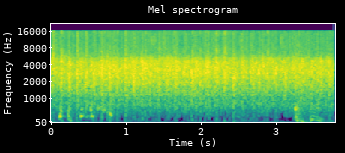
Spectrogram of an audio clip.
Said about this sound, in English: Is that applause? Yeah, that was terrible. That sounds like a car starting. No, that was the egg cooking in the frying pan.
